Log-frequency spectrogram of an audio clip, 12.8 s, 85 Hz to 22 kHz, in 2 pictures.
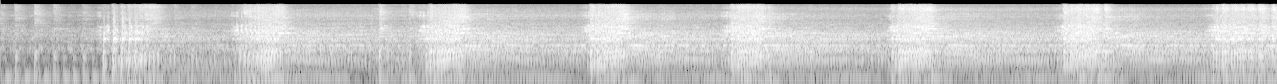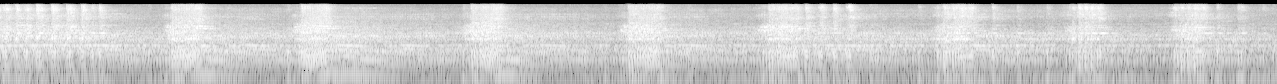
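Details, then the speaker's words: Kawasaki ZX150 two-stroke first start after rebuild, power valve fitted, no exhaust and no coolant yet: crisp, light, ringing snap with quick throttle blips about once a second, returning cleanly; healthy rebuilt engine running normally. "Tapi kalau kita dengar dia punya bunyi enjin ni kan, enjin dia ringan"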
